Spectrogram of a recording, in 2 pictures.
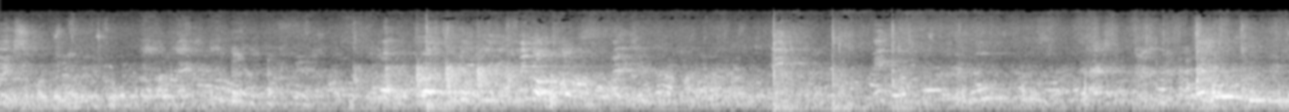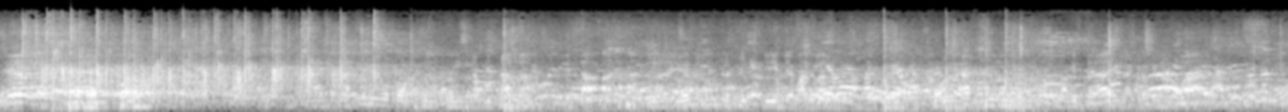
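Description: A crowd of spectators murmurs and chatters.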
